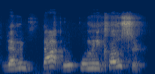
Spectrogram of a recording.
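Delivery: high-pitched startled "stop, don't come closer"; startled high warning. Retold or imitated. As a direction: yelp it out like a spooked soldier. Retelling a soldier warning someone off.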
